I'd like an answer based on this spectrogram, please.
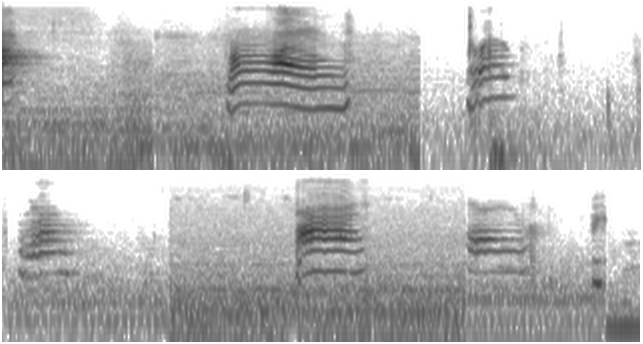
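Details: Domestic cat giving a run of about six meows, the longer ones drawn out, rising then falling, the others short; clear harmonic tones separated by brief pauses over a low background hum.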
